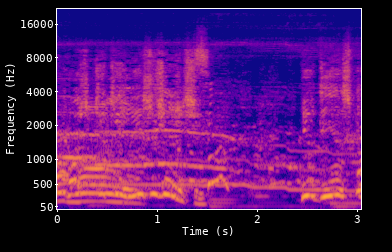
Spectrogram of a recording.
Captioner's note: portuguese dialogue continues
